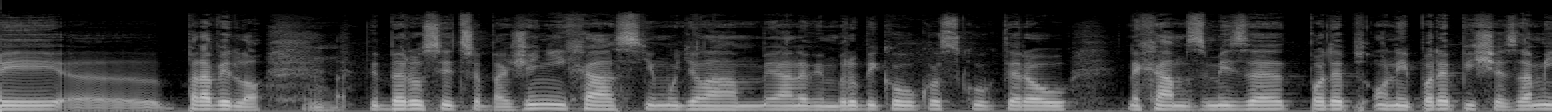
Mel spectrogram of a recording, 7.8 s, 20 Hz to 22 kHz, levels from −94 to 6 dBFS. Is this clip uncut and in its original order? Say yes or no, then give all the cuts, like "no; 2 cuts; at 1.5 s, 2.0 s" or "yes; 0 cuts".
no; 1 cut; at 1.7 s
